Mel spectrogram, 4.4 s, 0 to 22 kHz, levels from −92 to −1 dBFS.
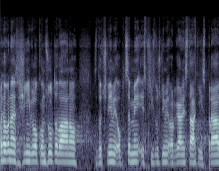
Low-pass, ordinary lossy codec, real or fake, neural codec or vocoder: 14.4 kHz; Opus, 24 kbps; fake; vocoder, 44.1 kHz, 128 mel bands every 256 samples, BigVGAN v2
